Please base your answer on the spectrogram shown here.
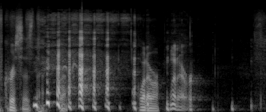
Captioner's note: laughs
